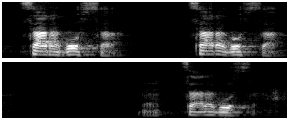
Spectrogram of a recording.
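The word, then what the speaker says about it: Zaragoza: é tão certa já que não existe sonido do z em espanhol então se lê saragoça sara gosta em saragoça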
